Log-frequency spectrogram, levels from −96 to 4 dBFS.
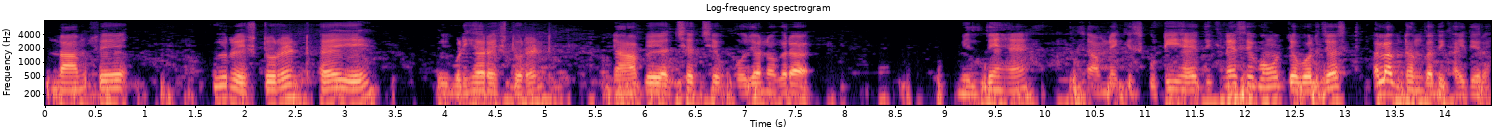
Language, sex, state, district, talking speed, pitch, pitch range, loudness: Hindi, male, Chhattisgarh, Balrampur, 130 wpm, 130 Hz, 120-150 Hz, -18 LUFS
